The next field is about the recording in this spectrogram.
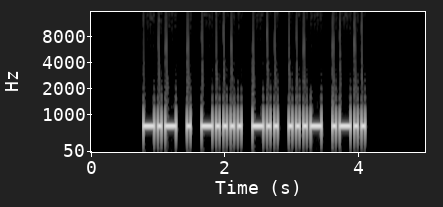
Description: Morse code, heard as a keyed tone, about 25 wpm, 700 Hz. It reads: KE6DVL
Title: Speed Racing - USA 2x3 Call Signs 22wpm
